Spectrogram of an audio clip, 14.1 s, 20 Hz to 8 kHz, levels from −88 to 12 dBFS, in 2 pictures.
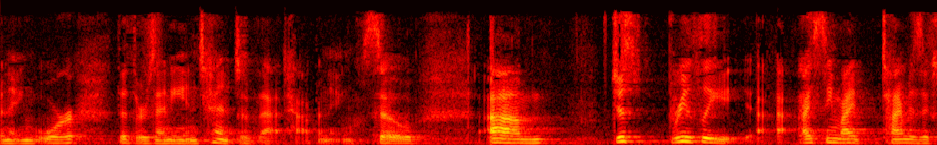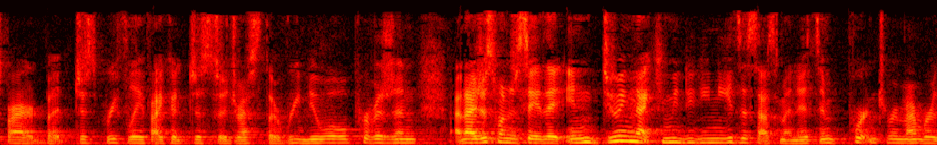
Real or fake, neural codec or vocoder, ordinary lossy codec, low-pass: real; none; AAC, 32 kbps; 7.2 kHz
